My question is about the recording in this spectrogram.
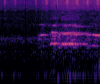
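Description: A rooster crowing: one drawn-out call starting about halfway through.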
